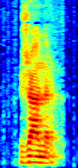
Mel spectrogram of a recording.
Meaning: genre
- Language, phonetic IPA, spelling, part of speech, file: Ukrainian, [ʒanr], жанр, noun, LL-Q8798 (ukr)-жанр.wav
